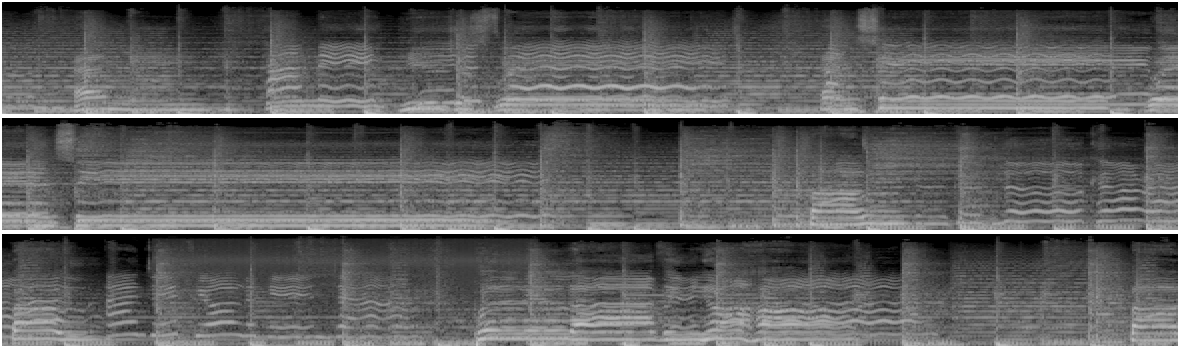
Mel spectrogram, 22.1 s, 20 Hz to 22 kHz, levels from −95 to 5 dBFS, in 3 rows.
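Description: From 15.64 to 18.06 s, mains buzz: switching spikes from 60 Hz wiring leak in, adding a raspy, harmonic-rich buzz about 20 dB below the sound.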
